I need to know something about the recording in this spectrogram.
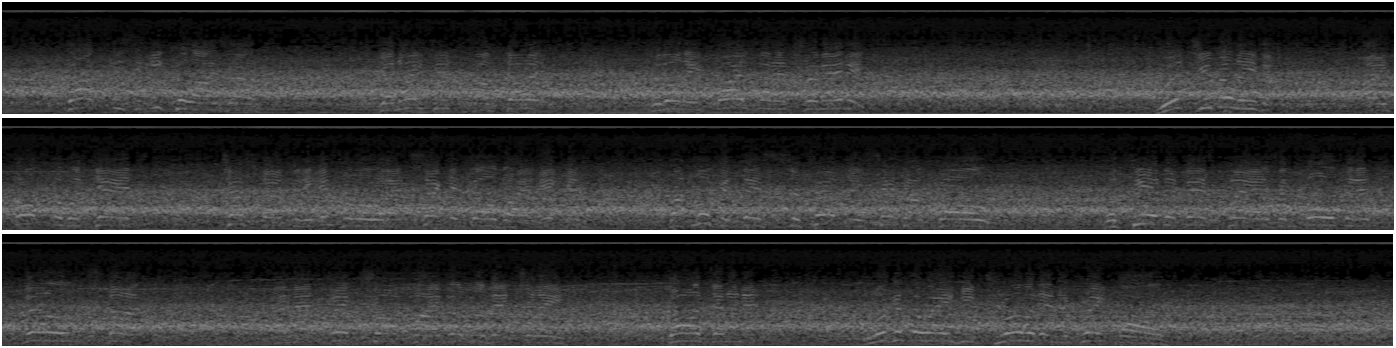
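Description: Large football stadium crowd cheering and chanting without a break, a mass of voices celebrating a goal.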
